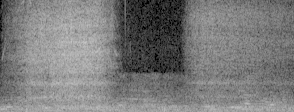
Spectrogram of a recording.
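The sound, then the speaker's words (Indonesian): A pupil, told by a teacher to calm down, takes a deep breath in through the nose: a long, airy sniffing inhale of about a second with a strong hissy rush, followed by a brief lull and a softer, quieter breath sound. “Sekarang coba kamu tarik nafas dalam-dalam melalui hidung.”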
